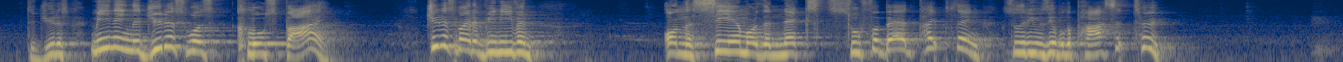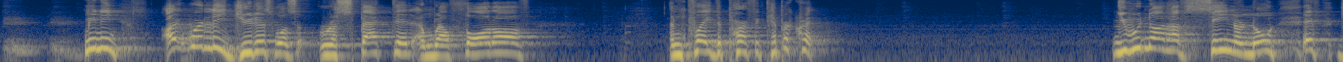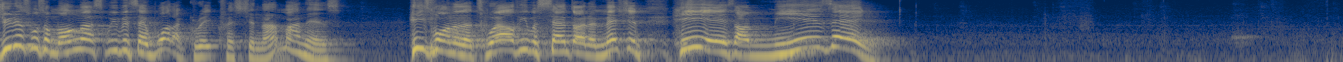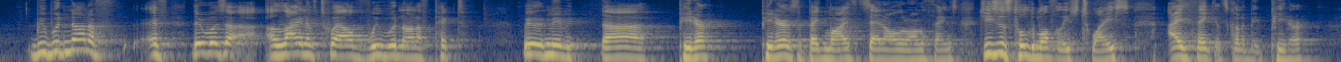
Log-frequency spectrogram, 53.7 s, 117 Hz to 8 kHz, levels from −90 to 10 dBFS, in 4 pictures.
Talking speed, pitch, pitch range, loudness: 145 wpm, 215 Hz, 175-255 Hz, -18 LUFS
